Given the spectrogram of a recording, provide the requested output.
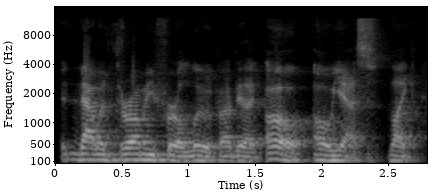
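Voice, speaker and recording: A man's voice: medium pitch, fairly quick. Young man from Southern California, podcast guest; easygoing, rambling delivery full of fillers. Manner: rambling, self-deprecating, many fillers. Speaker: podcast guest, fitness coach. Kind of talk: casual interview chat.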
